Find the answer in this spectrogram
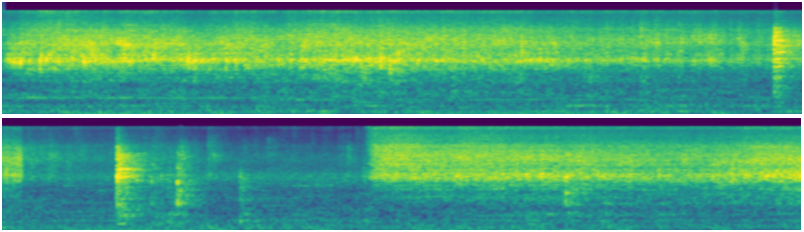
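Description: Whole spices and red chilli frying in hot mustard oil in a kadhai: a loud, steady sizzle as a spatula stirs. About four seconds in, the sizzle dies down and the spatula clanks against the metal a few times. Near six seconds the sizzle flares up again as the marinated jackfruit is tipped into the hot oil.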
